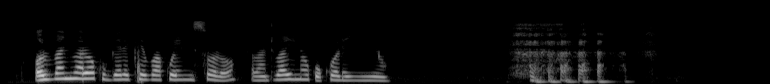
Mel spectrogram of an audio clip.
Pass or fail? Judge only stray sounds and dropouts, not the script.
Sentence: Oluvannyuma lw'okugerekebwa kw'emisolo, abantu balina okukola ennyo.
fail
